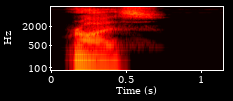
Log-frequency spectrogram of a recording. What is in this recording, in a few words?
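"rise", Australian English; pronunciations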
